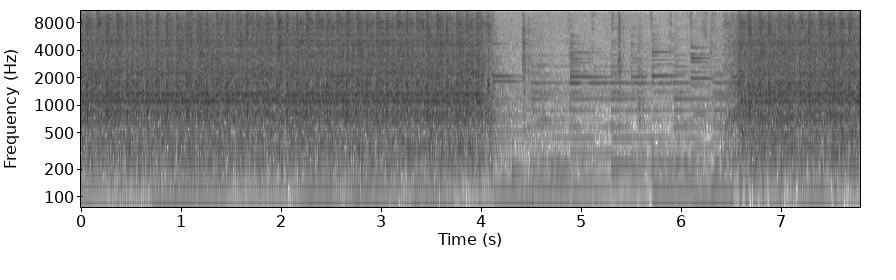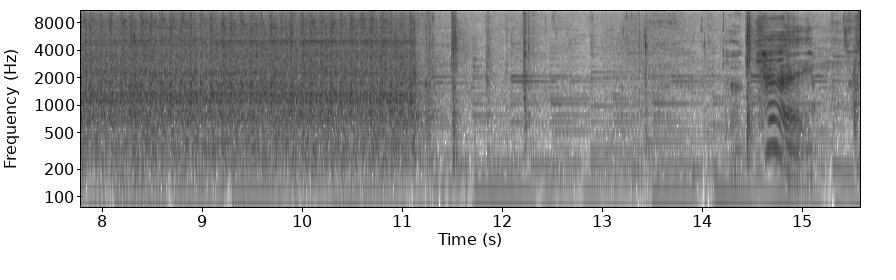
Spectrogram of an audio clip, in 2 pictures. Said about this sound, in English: And then let's sew.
